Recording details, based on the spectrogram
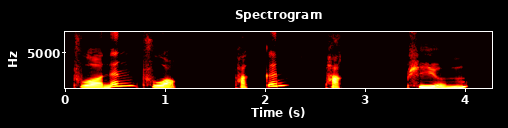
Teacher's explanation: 키읔 and 쌍기역 become a 기역 sound at the end: 부엌은 [부억], 밖은 [박].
